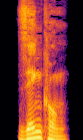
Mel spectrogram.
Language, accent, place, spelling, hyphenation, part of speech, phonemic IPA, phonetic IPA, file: German, Germany, Berlin, Senkung, Sen‧kung, noun, /ˈzɛŋkʊŋ/, [ˈzɛŋkʰʊŋ], De-Senkung.ogg
- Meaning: 1. dip, reduction, lowering, drop, fall, descent 2. prolapse 3. crustal shortening 4. backing 5. thesis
